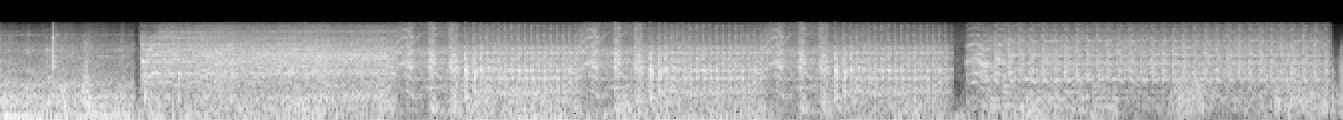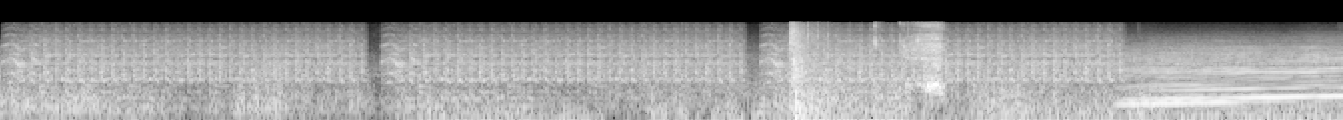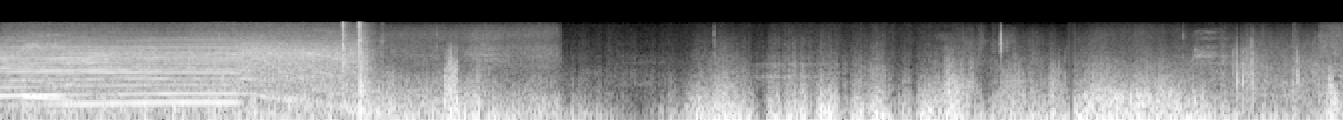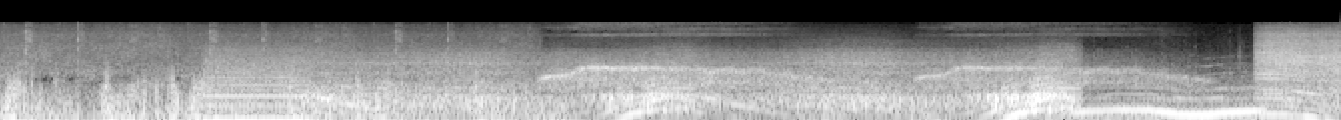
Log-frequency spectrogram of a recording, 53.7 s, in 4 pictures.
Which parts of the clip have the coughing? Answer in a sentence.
You can hear the coughing from 22.1 to 22.9 s and from 27.1 to 27.6 s.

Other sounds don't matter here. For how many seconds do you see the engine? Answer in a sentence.
You can hear the engine for 42 seconds altogether.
